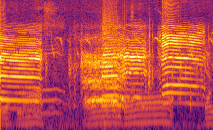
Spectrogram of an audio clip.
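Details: A small kid and larger goats being counted by a person give three loud, nasal, wavering bleats in quick succession. The middle bleat is the longest and slightly falling, with a voice in the background.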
